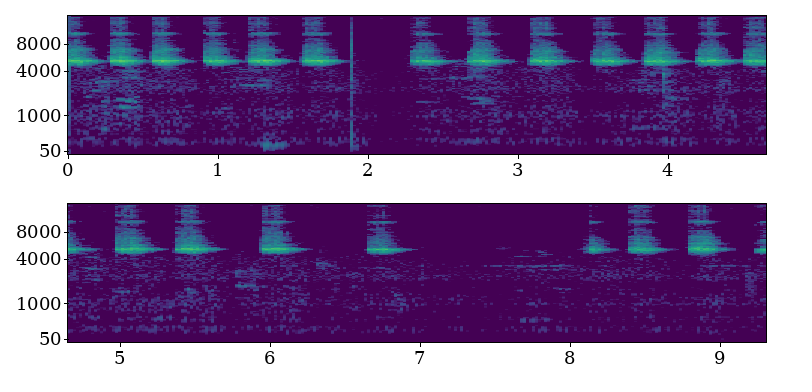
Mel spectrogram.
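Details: Two-spotted cricket, newly emerged as an adult, singing its bright 'piri piri' chirps at a quick, even pace. The chirps pause once around six seconds, then resume near the end over a quiet background.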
